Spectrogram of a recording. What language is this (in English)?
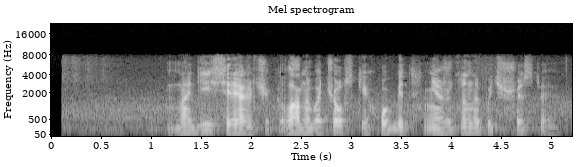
Russian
